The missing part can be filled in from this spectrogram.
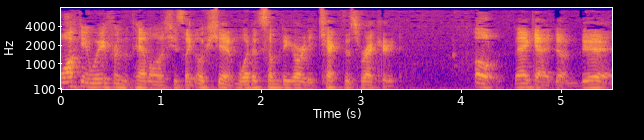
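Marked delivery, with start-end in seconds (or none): none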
